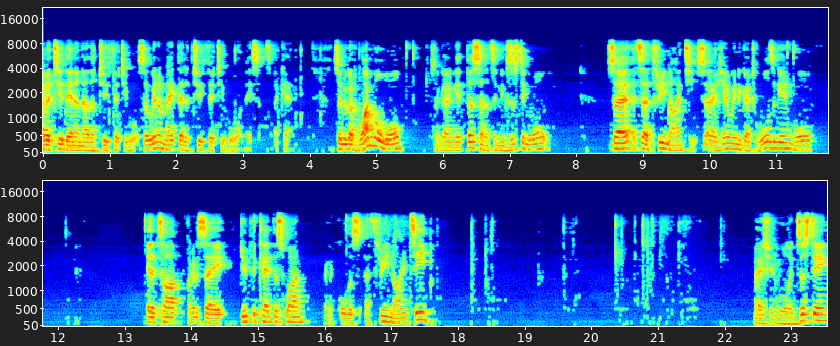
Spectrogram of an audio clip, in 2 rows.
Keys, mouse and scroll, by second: 0.3 Escape, 0.4-2.9 scroll, 0.9 Escape, 2.9-3.4 scroll, 3.4-3.9 scroll, 4.1 middle click, 5.5 click, 7.1 click, 9.4 Escape, 9.9 Escape, 10.1 click, 11.2 click, 13.3 click, 15.1 click, 17.5 BackSpace, 18.1 BackSpace, 23.2 0.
